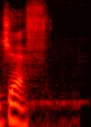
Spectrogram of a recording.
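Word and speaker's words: Gef: it's a soft G you know it's a soft G not long after this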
